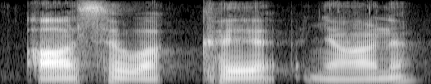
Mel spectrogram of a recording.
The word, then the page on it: asavakkhaya nana: Pali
